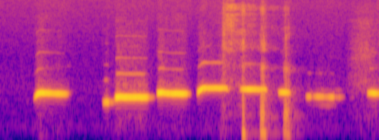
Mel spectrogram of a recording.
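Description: NPC workers in the video game's town of Fortuna whistle a chain gang tune: a clear, close melody of sustained and gliding notes, with a short burst of clanking strikes partway through.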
